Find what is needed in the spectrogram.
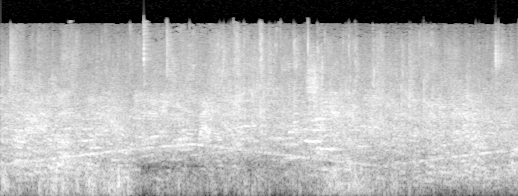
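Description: Open-air sound at a small football ground during play: distant, indistinct shouts and calls from players and spectators over a steady background noise, with scattered faint knocks.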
